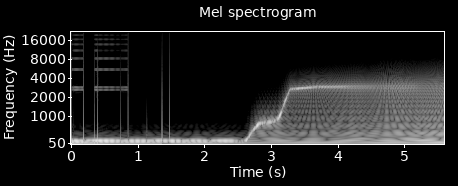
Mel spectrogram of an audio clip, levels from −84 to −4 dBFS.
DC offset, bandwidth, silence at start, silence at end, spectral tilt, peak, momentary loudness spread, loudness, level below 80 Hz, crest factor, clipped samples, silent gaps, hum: under 0.1%; 8.8 kHz; 0 s; 0 s; -7 dB/octave; -10 dBFS; 7 LU; -25 LUFS; -32 dBFS; 12 dB; under 0.1%; none; none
